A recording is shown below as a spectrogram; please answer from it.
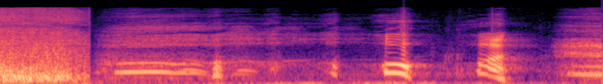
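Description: Excited wordless vocal exclamations, a quick run of short cries that fall in pitch. A brief burst of noise at the very start.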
